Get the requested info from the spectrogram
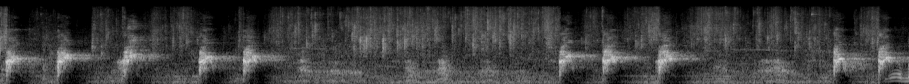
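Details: German Shepherd x Labrador crossbreed being bathed, making clusters of quick high whining yelps separated by a short pause, against a hiss of tap water and a little human speech.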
